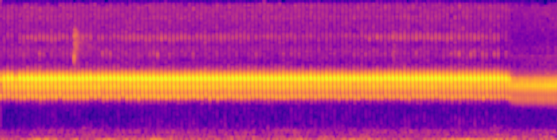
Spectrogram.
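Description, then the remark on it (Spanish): A persistent, drill-like bird call: a steady, rapidly pulsing buzz at a fairly high pitch that holds unbroken for about five seconds before stopping abruptly. No voices. “Es como una broca persistente. Más que seductor, es hipnótico.”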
